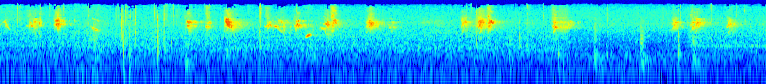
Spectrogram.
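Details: Sparrows in a garden flutter onto a bench and call to the man leaving his house. Steady scattered chirping, many short high tweets from several birds, with a few soft wing flutters.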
